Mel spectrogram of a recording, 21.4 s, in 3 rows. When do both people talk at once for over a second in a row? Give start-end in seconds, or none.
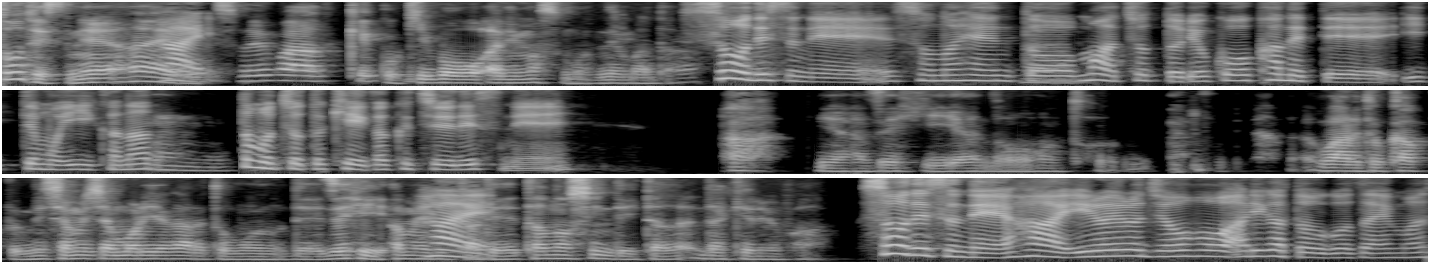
none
